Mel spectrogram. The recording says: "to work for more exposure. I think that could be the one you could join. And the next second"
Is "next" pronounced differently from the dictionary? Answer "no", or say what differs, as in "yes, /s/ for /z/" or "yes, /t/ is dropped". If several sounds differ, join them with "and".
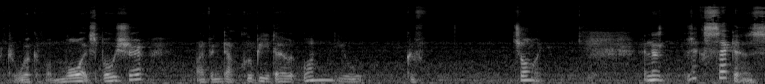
yes, /l/ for /n/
